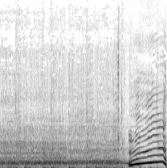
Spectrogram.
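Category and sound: household object, hair dryer blowing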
